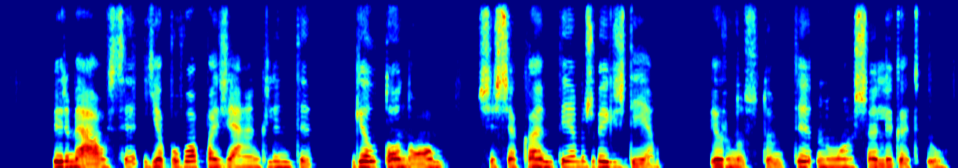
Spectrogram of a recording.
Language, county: Lithuanian, Alytus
